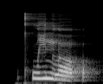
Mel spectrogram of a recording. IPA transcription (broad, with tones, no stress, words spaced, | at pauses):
kʰwi˥˩nlɔ˨˩ʔ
